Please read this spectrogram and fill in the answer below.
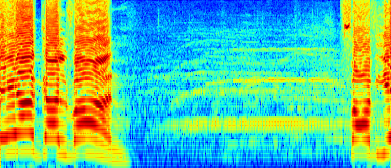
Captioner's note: audience cheering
